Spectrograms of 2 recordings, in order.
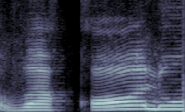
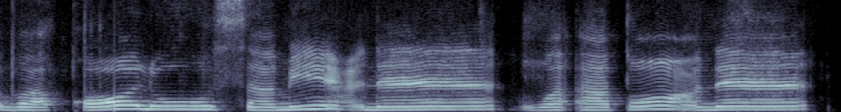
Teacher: وقالوا میں قاف کو موٹا کریں گے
